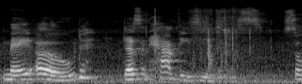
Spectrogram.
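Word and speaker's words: me'od (מְאֹד): So looking at the Hebrew word strength, it's actually pronounced me'od, and it's the least common Hebrew word we would use for the word strength.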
